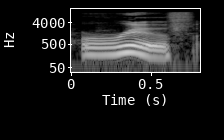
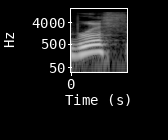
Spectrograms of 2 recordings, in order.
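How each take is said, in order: First: "roof" with the oo of food; long-oo pronunciation. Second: "roof" as ruhf, the vowel of book; short-oo pronunciation. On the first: Guest answering the quiz, "roof" with long oo. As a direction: say "roof" long, rhyming with proof. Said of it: "do you say roof or roof". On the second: Guest citing grandmother's way, "roof" with short vowel. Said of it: "my grandmother talks like that". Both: Shown as a demonstration.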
